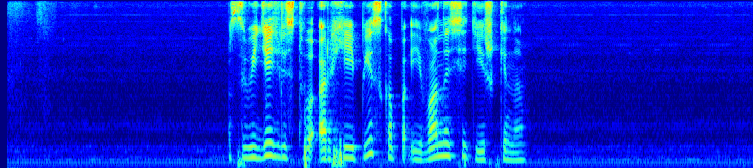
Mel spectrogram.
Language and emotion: Russian, neutral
